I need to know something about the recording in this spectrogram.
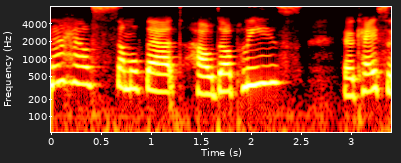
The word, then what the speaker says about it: Gouda: Well, looking at the letter G, well, there's a probability that you would pronounce it as Gouda. But that's incorrect. You are mispronouncing it. Well, the correct way to pronounce this type of Dutch cheese is Gouda. So it goes like this. Gouda. Well, it comes after the city of its origin.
